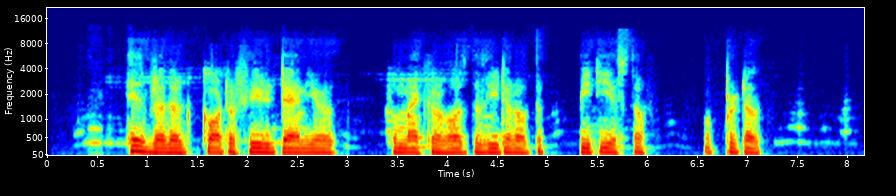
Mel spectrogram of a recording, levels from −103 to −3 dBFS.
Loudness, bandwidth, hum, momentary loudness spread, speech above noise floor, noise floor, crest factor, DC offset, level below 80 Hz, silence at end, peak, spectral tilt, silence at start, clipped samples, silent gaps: -17 LUFS; 5.2 kHz; none; 13 LU; 56 dB; -71 dBFS; 14 dB; under 0.1%; -46 dBFS; 1.05 s; -2 dBFS; -10.5 dB/octave; 0.45 s; under 0.1%; none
